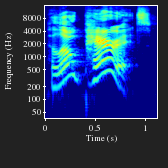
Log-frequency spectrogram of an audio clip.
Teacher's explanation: if we want to emphasize that we're saying hello to the parrot we would put the stress on this word parrot hello parrot like I didn't expect to see a parrot here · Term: phrase stress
